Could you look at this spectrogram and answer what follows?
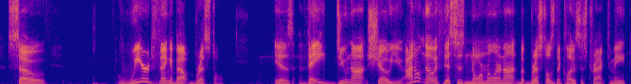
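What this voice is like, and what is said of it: Southern US accent. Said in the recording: “I don't know if you can tell, like, if I have an accent or whatever, but I'm from the South.”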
